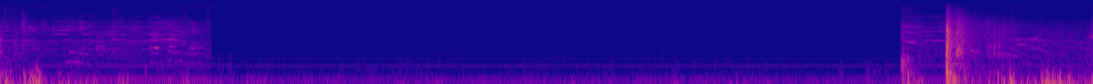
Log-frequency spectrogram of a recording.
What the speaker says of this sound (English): That was a firework going off just as a pitch.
